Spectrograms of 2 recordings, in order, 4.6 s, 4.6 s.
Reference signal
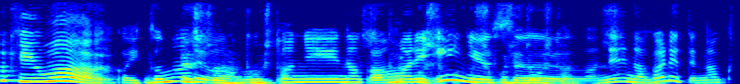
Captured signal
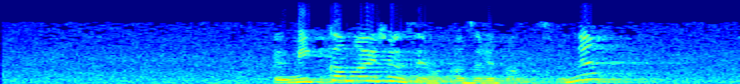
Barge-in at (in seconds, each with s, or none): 1.7 s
